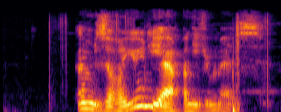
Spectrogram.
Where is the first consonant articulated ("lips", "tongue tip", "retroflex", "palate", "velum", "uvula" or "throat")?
lips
